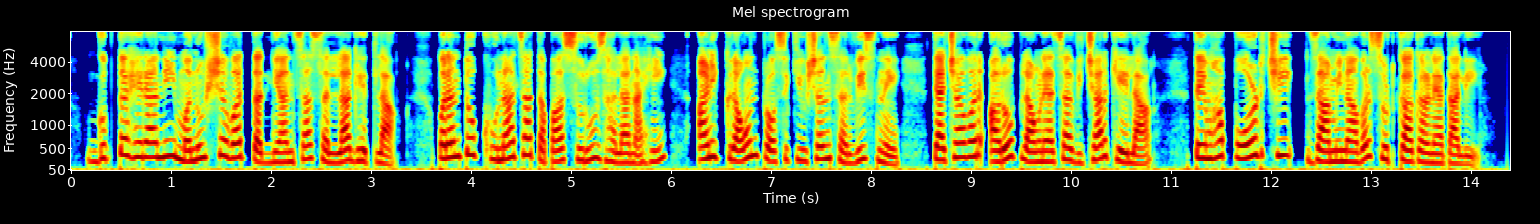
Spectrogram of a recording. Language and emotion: Marathi, neutral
